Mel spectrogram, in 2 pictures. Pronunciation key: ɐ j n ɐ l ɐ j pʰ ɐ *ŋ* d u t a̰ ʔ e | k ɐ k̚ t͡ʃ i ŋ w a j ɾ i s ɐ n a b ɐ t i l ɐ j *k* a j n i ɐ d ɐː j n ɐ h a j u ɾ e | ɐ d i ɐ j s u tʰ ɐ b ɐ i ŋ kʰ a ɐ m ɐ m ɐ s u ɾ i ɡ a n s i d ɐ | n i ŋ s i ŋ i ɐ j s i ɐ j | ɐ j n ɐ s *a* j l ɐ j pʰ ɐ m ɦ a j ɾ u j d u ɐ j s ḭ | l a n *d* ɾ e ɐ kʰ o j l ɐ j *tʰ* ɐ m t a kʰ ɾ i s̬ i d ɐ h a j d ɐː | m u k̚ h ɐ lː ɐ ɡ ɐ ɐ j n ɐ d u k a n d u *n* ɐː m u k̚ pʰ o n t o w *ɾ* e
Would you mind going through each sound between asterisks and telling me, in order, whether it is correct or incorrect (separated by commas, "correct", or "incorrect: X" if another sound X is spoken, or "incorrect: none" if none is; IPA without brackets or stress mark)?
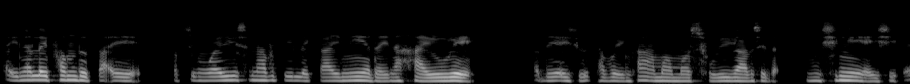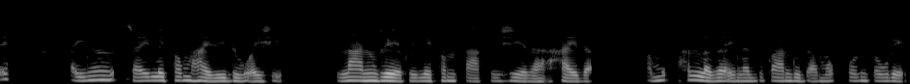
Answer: incorrect: m, correct, correct, incorrect: ɡ, incorrect: pʰ, incorrect: d, correct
